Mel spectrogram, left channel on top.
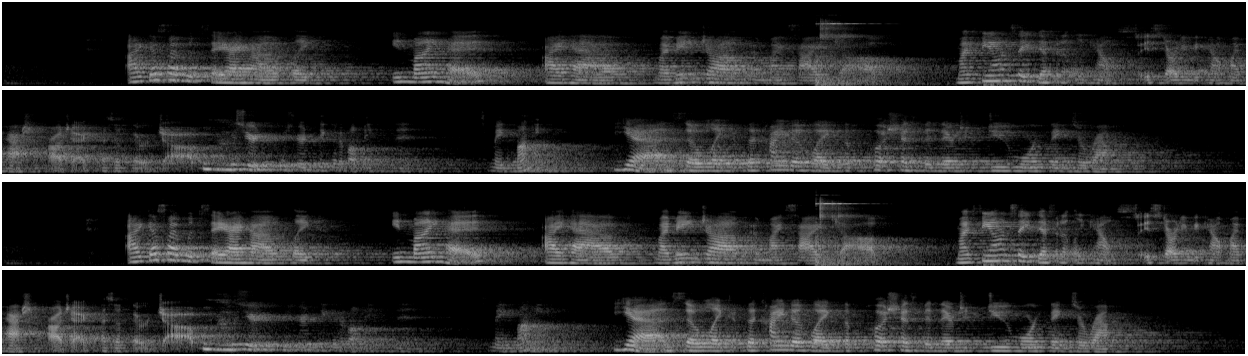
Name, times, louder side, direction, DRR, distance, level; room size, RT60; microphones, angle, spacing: voice 1, 1.3-3.1 3.9-4.8 5.4-6.2 6.5-8.7 9.5-14.8 18.6-23.5, right 3 dB, 25° right, 5 dB, 0.4 m, -31 dB
Chink clink, 6.6-7.1 8.1-8.9 9.6-9.9, right 7 dB, 60° right, 1.0 m, -34 dB
voice 2, 14.7-16.6 17.3-17.8, left 1 dB, 55° left, 0 dB, 0.8 m, -36 dB
12.0 x 4.0 x 3.0 m, 2.7 s
head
